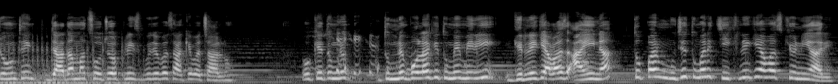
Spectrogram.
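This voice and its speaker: A young woman casually reading out a creepy text story and reacting to it, animated and mixing English phrases into her talk. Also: sits high. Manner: animated, mixes English into chat, reacts with gasps and laughs. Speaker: YouTuber reading creepy texts. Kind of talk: casual storytelling read-aloud.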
